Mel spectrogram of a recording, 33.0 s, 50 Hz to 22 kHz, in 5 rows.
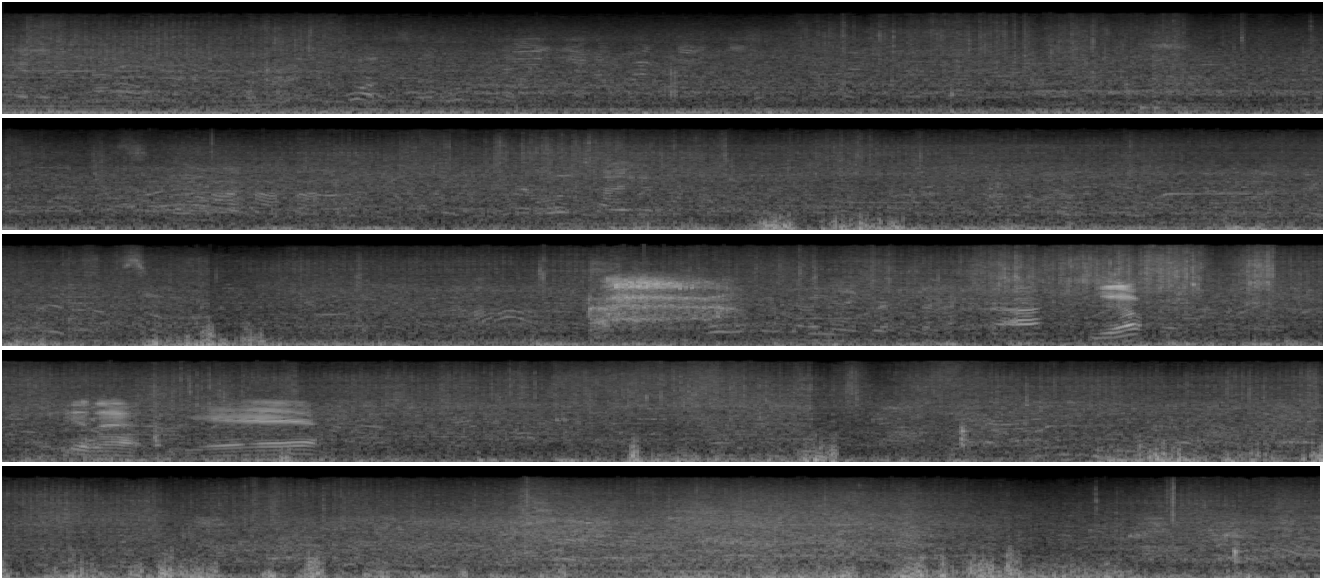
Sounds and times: Outside, rural or natural: 0.0 - 33.0.

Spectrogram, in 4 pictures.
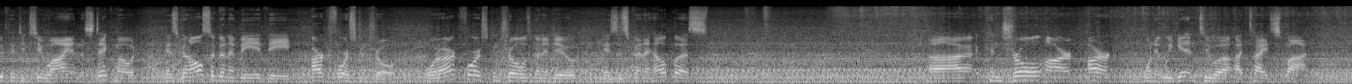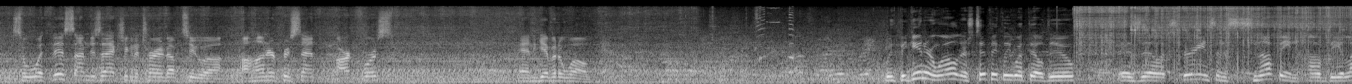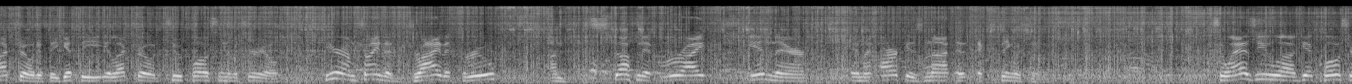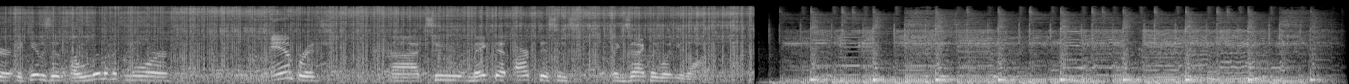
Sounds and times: Speech: 0.0 - 7.2, 9.2 - 17.5, 18.7 - 37.6, 39.2 - 42.3, 43.0 - 47.7
Music: 48.2 - 54.0.

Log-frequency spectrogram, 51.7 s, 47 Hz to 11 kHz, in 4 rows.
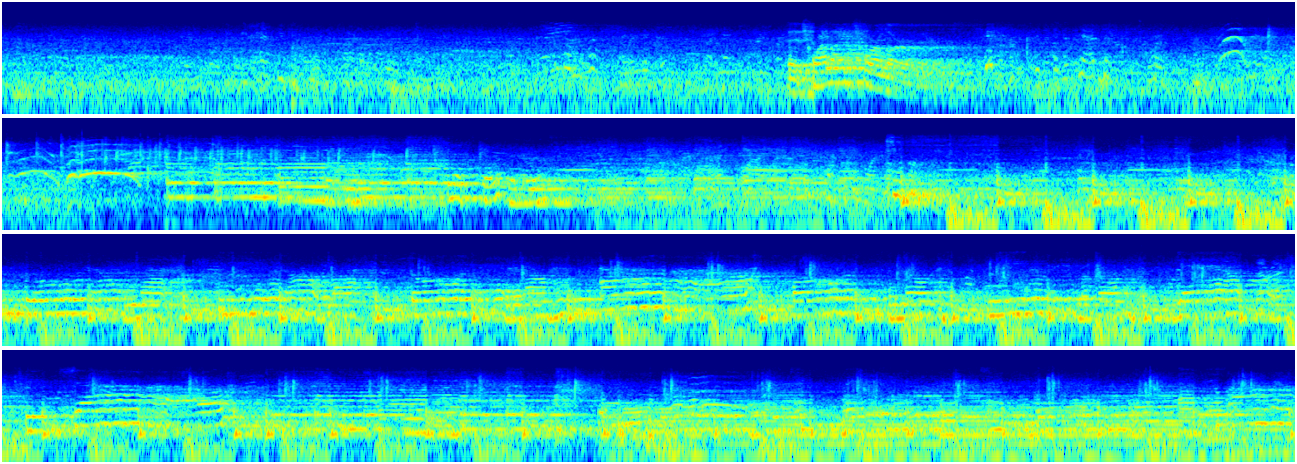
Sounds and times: Inside, large room or hall: 0.0 - 51.7
Music: 13.9 - 51.7.

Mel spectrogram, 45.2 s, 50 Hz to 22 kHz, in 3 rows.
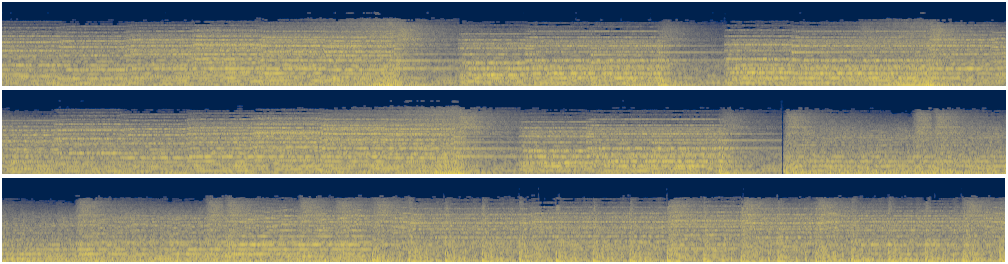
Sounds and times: Independent music: 0.0 - 45.1.

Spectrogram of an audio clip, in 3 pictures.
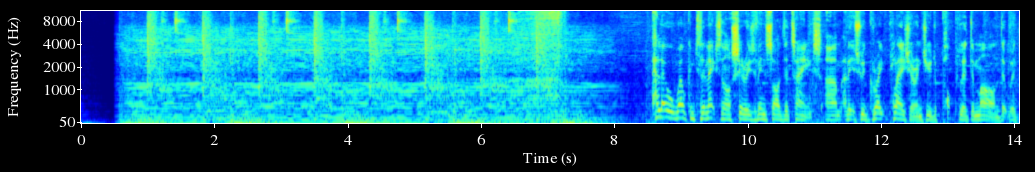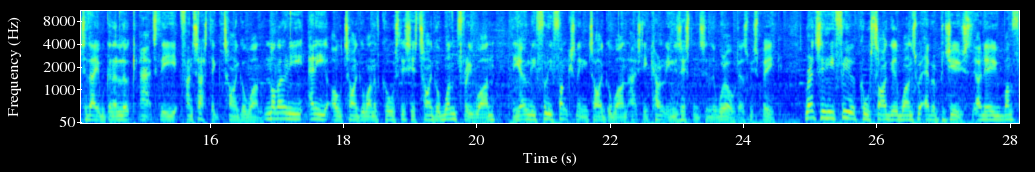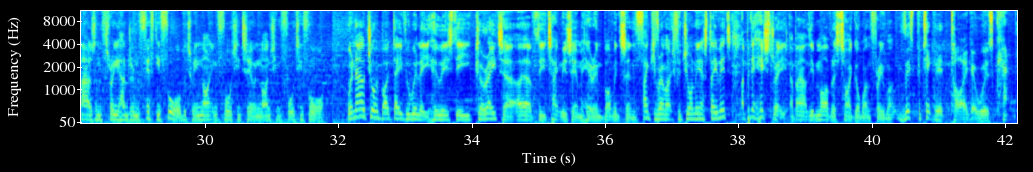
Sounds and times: Music: 0.0 - 42.1
Speech: 8.6 - 42.1.

